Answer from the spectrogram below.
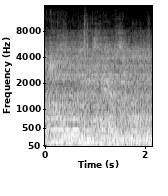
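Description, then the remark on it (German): Steady, dense rumble of a train running through a tunnel on the way to Berlin's BER airport, a continuous low roar with rattling texture and no breaks, fairly loud throughout. “Ähm, wir sind gerade tatsächlich noch in einem Tunnel.”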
